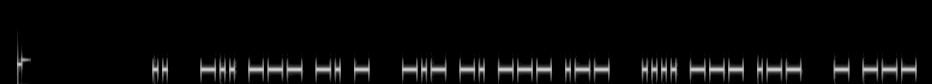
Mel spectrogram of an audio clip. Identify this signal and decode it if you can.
Morse code, heard as a keyed tone, about 25 wpm, 700 Hz. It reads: I DONT KNOW HOW TO
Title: Sentences from Top 1000 Words - Review Part 1 - 25wpm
